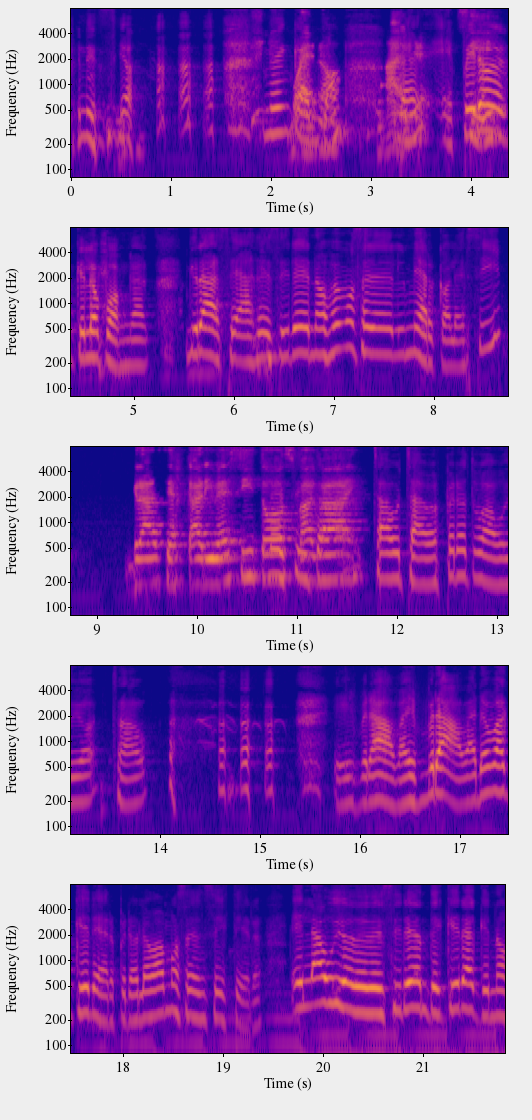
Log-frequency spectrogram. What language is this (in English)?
Spanish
